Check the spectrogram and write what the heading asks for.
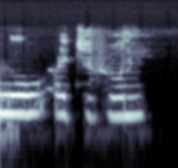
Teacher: make sure you count up to your 3 counts for the Maddu Saghir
